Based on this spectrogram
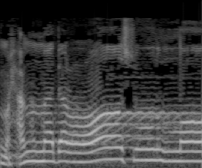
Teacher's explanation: Berikutnya memanjangkan ra sehingga menjadi Muhammadar Rasulullah.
